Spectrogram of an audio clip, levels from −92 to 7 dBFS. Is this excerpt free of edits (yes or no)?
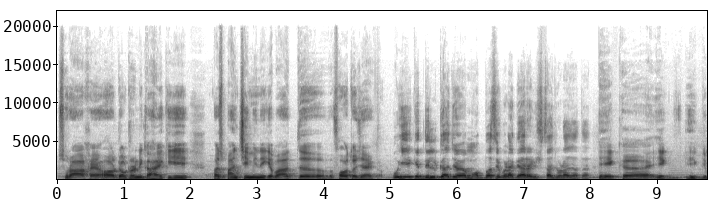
no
